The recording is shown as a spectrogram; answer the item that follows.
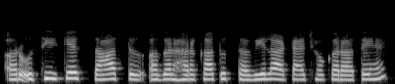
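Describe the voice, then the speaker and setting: A woman with a slightly high voice gives a slow, patient lesson, repeating each term as she writes it out. The sound is dry and tinny, like it came through a phone. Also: fairly even intonation, no room sound. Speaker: Arabic teacher.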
